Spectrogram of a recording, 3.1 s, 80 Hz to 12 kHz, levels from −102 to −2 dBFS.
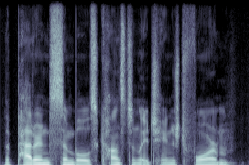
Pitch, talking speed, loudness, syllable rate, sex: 85 Hz, 115 wpm, -21 LUFS, 4.2 syllables/s, male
